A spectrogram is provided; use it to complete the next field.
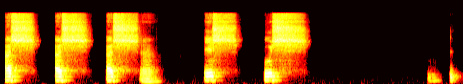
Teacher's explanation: Jadi udaranya menyebar. Menyebar di mana? Di makhrajnya shin, di sekitar makhraj. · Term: tafasyi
